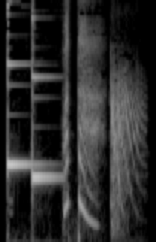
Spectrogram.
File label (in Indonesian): Lucu Bahasa Korea Notification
